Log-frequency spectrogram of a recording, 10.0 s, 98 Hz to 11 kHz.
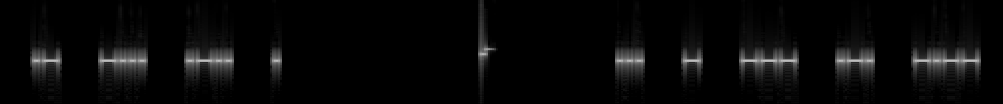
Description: Morse code, heard as a keyed tone, about 25 wpm, spaced as for 14 wpm, 700 Hz. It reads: ABLE STORY
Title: 3x Character Spacing - Top 500 Words - 25wpm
